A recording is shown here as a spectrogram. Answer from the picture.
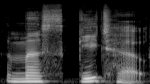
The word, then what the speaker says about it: mosquito: 首先，我们看到第一句，Hi there，大家好，I'm a mosquito。注意到这个字的念法，它的第一个音节呢是清音节，它的 o 念呃，所以 mosquito 它的 Q U 念的是 K 的发音。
